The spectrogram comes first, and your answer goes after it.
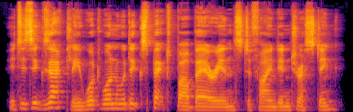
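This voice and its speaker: A man's voice: medium pitch, lively intonation, fairly quick, fairly bright tone, natural voice. A man voicing a stern, contemptuous young woman soldier in an audiobook story, with a curt, commanding manner. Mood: cool contempt.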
